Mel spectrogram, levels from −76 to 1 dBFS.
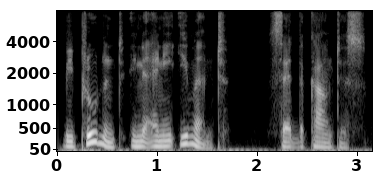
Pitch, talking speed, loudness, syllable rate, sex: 110 Hz, 150 wpm, -20 LUFS, 4.6 syllables/s, male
